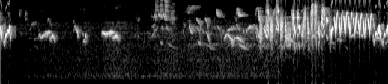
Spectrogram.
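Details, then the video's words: Singing house wren: scattered soft slurred chirps give way to an accelerating, loud, bubbling rattle of fast repeated notes that carries to the end. "Singing House Wren.(Troglodytes aedon)."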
